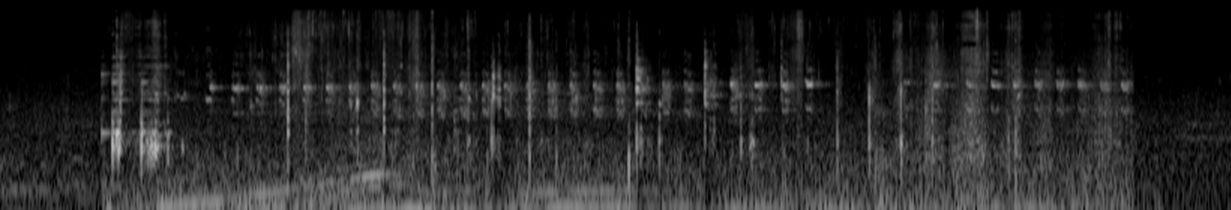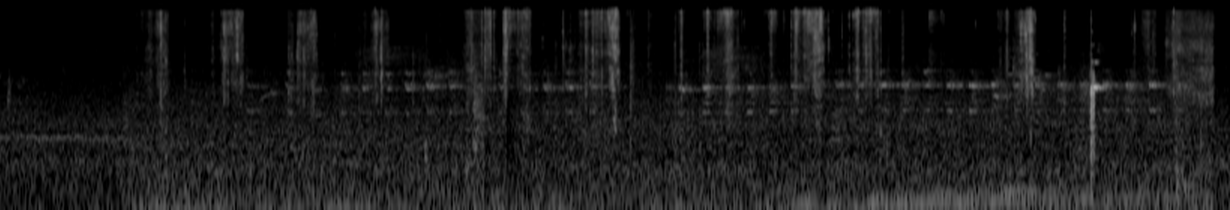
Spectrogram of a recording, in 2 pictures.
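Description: Domestic fowl calling, with rapid repeated calls that are busy and fairly loud for the first half, then stop suddenly about halfway. Quieter, scattered calls follow.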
